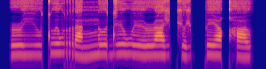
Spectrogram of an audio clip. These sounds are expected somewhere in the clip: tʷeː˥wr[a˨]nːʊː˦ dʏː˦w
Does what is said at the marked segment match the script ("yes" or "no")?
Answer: no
